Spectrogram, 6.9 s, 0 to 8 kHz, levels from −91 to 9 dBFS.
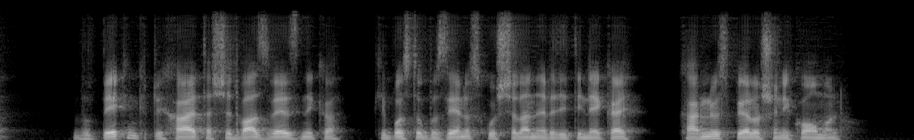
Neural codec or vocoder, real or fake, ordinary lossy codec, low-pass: codec, 16 kHz, about 1 kbps, DyCAST, with the encoder's durations; fake; none; 7.2 kHz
